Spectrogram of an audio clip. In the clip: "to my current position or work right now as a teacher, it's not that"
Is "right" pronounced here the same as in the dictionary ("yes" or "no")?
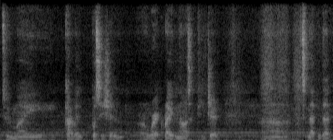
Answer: yes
